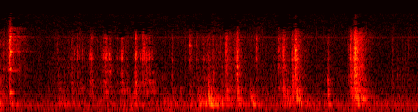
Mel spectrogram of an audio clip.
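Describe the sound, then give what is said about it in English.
A pane of glass being cut: a quiet run of irregular scratchy clicks and taps, with a sharper, brighter scrape near the end and no voices. “Cutting off a pane of glass.”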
